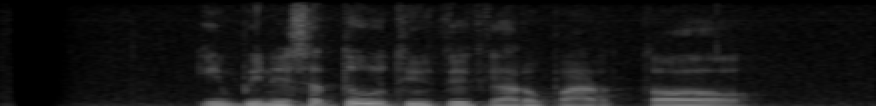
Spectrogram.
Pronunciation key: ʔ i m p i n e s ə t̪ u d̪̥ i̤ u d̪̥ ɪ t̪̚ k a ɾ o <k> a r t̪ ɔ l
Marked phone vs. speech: incorrect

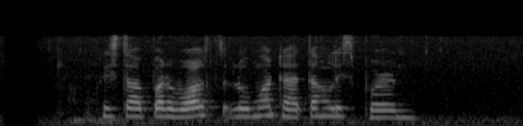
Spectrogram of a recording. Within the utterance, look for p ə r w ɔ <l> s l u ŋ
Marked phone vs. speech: correct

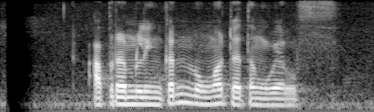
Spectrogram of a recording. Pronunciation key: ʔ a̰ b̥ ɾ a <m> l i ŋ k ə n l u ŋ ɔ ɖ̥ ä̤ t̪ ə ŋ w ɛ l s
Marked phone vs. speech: correct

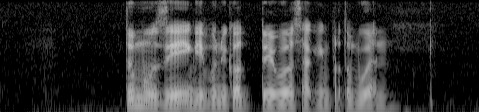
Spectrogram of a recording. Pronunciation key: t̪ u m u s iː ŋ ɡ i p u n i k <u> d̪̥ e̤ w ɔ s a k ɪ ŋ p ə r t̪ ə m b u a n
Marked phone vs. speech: incorrect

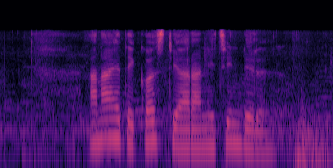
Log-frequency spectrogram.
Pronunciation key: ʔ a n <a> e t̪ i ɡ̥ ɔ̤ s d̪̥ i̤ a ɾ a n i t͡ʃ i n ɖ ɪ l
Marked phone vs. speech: correct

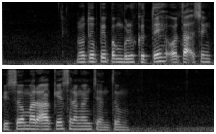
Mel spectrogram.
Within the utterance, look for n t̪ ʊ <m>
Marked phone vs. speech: incorrect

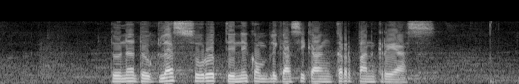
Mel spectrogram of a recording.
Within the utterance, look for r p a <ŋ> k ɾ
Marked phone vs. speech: incorrect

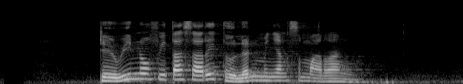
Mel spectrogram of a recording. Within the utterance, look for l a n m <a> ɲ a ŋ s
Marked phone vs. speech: incorrect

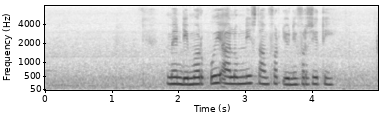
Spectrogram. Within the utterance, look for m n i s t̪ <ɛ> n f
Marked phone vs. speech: incorrect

